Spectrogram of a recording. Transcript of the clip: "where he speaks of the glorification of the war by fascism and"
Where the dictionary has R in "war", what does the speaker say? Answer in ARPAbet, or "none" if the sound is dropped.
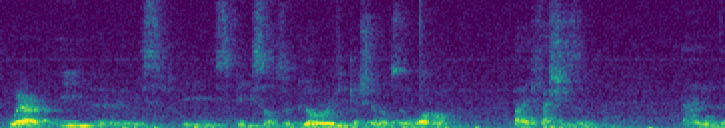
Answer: L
